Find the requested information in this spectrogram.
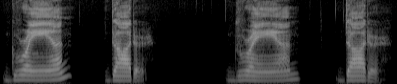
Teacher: grand ini dia yang nadanya paling tinggi. Paling naik, turun sedikit, turun sedikit.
